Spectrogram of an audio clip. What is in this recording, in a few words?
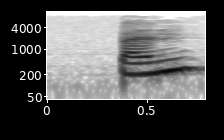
"ben2", pinyin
